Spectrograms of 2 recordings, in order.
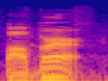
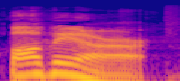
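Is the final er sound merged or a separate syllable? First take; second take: merged; separate. First: The er sound merges into the previous syllable. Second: The er sound is said as its own syllable. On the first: The speaker calls it right. "如果你发标准的话" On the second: The speaker calls it wrong. "如果呢发的不标准就"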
